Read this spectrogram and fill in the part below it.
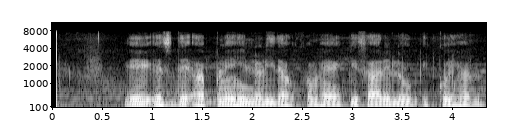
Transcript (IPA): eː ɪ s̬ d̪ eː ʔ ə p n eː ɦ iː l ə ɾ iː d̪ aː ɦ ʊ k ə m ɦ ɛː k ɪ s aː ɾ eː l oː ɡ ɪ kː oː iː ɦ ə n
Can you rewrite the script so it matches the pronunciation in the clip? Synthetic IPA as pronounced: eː ɪ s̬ d̪ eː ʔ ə p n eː ɦ iː l ə ɽ iː d̪ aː ɦ ʊ k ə m ɦ ɛː k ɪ s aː ɾ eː l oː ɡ ɪ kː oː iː ɦ ə n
